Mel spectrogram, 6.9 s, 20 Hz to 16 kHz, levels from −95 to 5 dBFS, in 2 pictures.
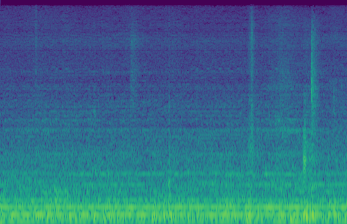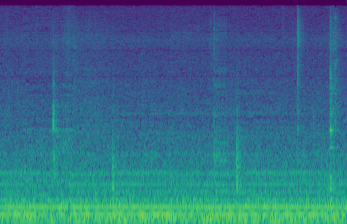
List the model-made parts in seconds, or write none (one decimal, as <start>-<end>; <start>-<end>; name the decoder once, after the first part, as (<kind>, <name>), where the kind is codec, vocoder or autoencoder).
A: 0.0-3.3 (codec, SNAC); 3.7-4.2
